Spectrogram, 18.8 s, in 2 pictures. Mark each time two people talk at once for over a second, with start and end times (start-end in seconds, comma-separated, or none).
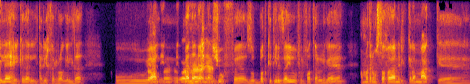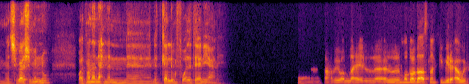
3.0-4.4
